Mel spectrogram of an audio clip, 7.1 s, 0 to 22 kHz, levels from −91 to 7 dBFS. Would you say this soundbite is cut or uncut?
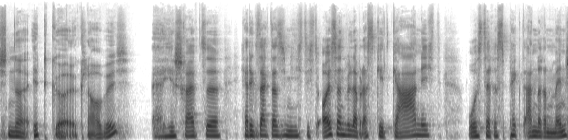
uncut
